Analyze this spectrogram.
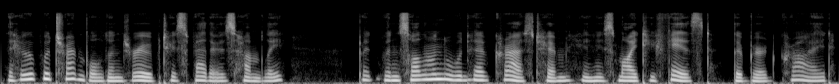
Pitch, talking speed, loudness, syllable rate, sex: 185 Hz, 155 wpm, -16 LUFS, 4.3 syllables/s, female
